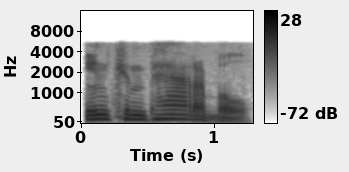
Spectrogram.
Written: incompatible

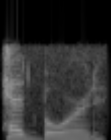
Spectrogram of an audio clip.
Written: headboard

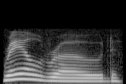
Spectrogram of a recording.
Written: railroad

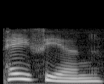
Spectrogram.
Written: Paphian

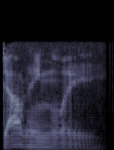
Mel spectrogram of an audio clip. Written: doubtingly

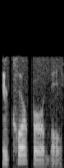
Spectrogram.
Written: incorporable

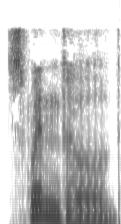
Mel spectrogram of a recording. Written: swindled

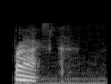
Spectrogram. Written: brack

